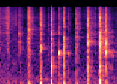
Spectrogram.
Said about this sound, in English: Golf clap.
